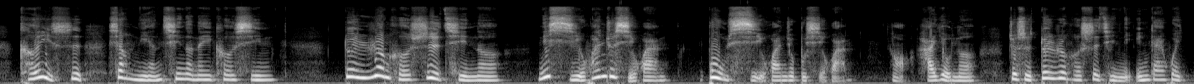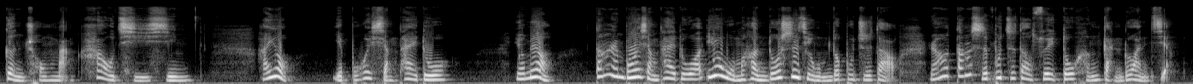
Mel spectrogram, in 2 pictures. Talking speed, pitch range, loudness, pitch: 245 characters per minute, 195-280 Hz, -12 LUFS, 220 Hz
